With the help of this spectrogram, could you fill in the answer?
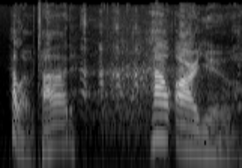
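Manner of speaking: low, very slow greeting; match his slow pace, relaxed; slowed right down. Retold or imitated. Answering the slow client by matching his pace. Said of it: "leaned back in my chair, closed my eyes".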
